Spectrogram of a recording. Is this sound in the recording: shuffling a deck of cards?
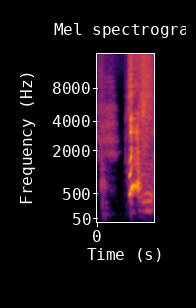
no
